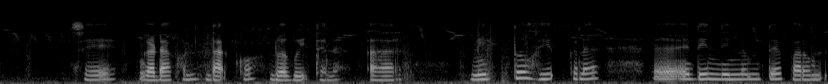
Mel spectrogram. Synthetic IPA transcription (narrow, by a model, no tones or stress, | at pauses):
sɛɡaɖakʰɔnd̪a̰ʔkɔluwəɡuc̚t̪anaaɾ | nit̪t̪ɔɦujuʔkana | ɛ̰d̪ind̪inəmt̪ɛpaɾɔm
